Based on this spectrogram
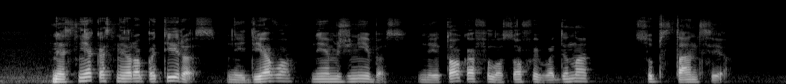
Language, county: Lithuanian, Šiauliai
